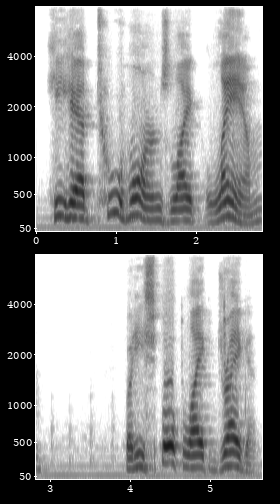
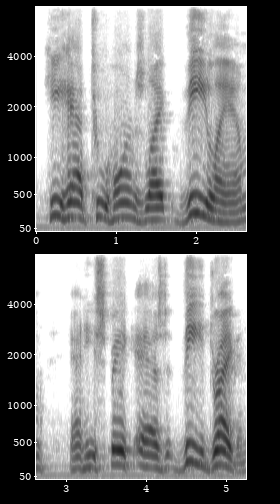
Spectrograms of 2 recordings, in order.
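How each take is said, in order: First: "like lamb" and "like dragon" said slowly and loud, with no "the"; no article, slow and weighty. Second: THE lamb and THE dragon, each "the" leaned on; slow reading that lands hard on "the" before lamb and dragon; stress on the article. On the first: Preacher shows the literal reading, "like lamb" said slow and loud. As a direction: drop the article and lean on lamb and dragon as titles. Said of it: "you could translate it this way". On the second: Preacher shows the wrong reading, stressing "the" in "the lamb". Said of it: "it's not". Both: Shown as a demonstration.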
